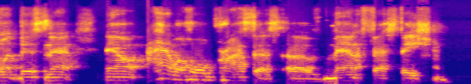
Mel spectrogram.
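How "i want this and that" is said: ordinary talk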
